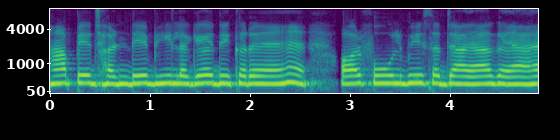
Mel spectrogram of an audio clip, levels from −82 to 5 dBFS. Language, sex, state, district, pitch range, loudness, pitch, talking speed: Hindi, female, Jharkhand, Deoghar, 235-250 Hz, -11 LUFS, 240 Hz, 170 wpm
